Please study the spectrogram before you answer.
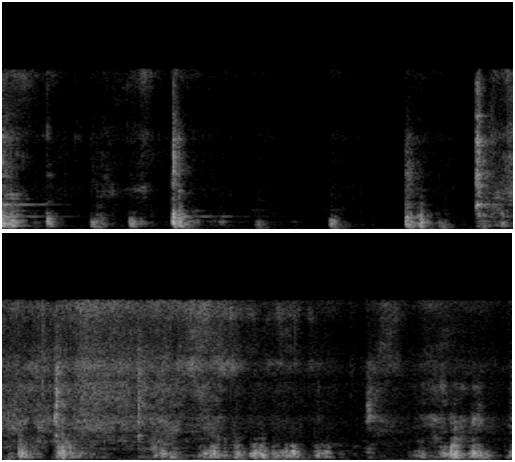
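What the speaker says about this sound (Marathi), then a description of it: "डाळीचं पीठ सुद्धा परतून घ्यायचं." Gram flour being sautéed with onions and tomatoes in a pan, a spoon scraping and stirring in rough strokes at first, then a steady close sizzle with ongoing stirring scrapes.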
